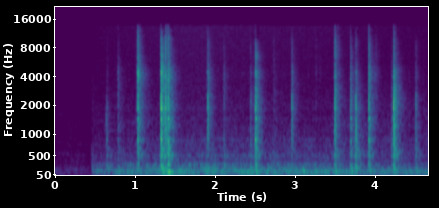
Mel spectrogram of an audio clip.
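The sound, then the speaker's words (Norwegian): Wood crackles and pops in a home fireplace in Greece in winter, sharp irregular snaps of varying loudness over a steady low rumble of flames, with no voices. “Det knitrer og spraker i peisen for mange kjærkommen vinterkos.”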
